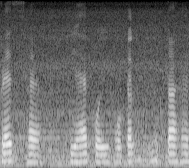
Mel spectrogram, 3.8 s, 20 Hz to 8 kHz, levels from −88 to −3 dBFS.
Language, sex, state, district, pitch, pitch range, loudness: Hindi, male, Haryana, Charkhi Dadri, 135 Hz, 115-140 Hz, -18 LUFS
